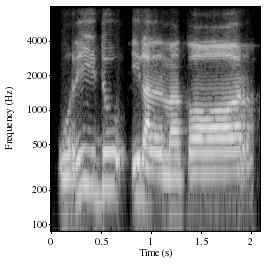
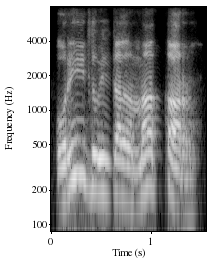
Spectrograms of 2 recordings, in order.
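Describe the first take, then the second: First: The last vowel of matar is long. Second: The last vowel of matar is short. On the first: The speaker wants to go to the airport. The speaker calls it right. "Aku mau ke bandara misalkan. Mator sekali lagi dengan toknya dikasih alif atau panjang" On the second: The speaker wants to go to the rain. The speaker calls it wrong. "Salah. Aku mau ke hujan"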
